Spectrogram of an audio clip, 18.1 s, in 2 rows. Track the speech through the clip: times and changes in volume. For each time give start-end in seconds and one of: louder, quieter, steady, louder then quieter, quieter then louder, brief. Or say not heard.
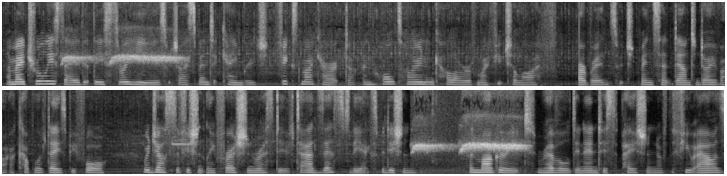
0.1-18.0 steady.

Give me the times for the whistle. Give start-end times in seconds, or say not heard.
0.7-2.4, 14.1-15.7.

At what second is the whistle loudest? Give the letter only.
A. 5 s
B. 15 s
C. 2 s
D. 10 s
B.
